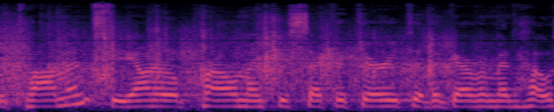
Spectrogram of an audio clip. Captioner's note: applause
